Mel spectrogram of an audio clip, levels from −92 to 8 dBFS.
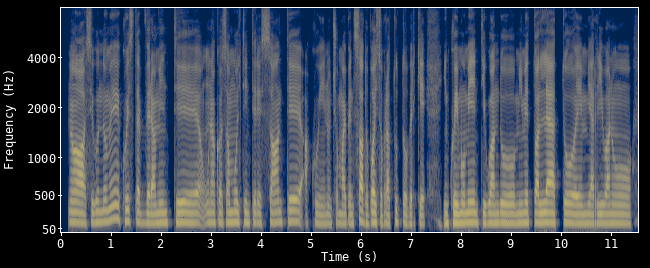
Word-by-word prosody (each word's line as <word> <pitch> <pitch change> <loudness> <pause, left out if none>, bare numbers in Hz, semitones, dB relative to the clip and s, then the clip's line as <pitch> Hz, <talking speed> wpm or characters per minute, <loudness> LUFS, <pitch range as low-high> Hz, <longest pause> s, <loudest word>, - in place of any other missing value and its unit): No, 135 -2 +4
secondo 135 +4 -2
me 175 +4 0
questa 150 -2 -2
è - - -5
veramente 130 +1 0
una 130 +1 -2
cosa 130 0 -2
molto 135 0 -1
interessante, 135 +2 -1
a - - -8
cui 120 -2 -5
non 120 0 -5
c'ho 125 - -7
mai 125 -1 -2
pensato, 125 +3 0
poi 135 +1 +4
soprattutto 125 +1 -3
perché, 120 -1 -4 0.3
in 125 - -1
quei 130 +1 +3
momenti 130 0 +2
quando, 125 0 +2
mi 130 +1 -1
metto 130 +1 0
a - - +6
letto 130 -1 +3
e 120 0 +2
mi 125 +1 -1
arrivano, 125 -1 0
130 Hz, 155 wpm, -22 LUFS, 125-135 Hz, 0.3 s, a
